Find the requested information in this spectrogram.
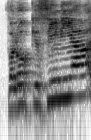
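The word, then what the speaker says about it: philoxenia: फिलोकिसेनिया। और यहां इसके स्पेलिंग में आपको बताता हूं, PHILO फिलो, और आगे क्या है? XENIA किसिनिया, फिलोकिसिनिया। 5381 नंबर का लफ्ज फिलोकिसिनिया।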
